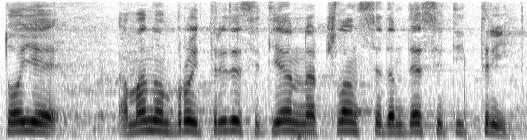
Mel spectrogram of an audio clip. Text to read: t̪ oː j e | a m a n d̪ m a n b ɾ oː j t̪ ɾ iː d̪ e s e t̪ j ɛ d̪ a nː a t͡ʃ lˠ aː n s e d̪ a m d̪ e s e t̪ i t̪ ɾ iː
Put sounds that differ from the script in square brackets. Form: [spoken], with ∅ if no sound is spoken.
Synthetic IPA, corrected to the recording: t̪ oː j e | a m a n d̪ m a n b ɾ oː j t̪ ɾ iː d̪ e s e t̪ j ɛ d̪ a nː a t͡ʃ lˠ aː n s e d̪ a m d̪ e s e t̪ i t̪ ɾ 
